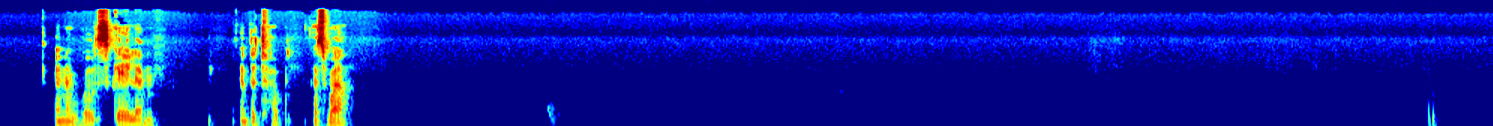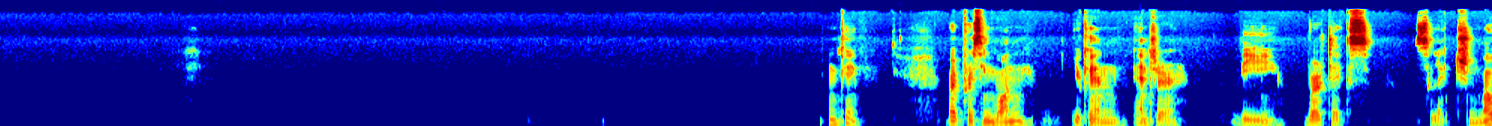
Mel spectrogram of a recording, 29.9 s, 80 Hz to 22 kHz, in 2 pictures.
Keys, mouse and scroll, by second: 0.2 shift+click, 0.5 shift+click, 0.9 shift+click, 1.8 click, 2.5 e, 4.8 middle click, 5.6 click, 6.2-6.8 scroll up 6, 7.3 s, 9.0 g, 10.8 click, 11.1 shift+drag, 11.4 shift+drag, 11.7 shift+click, 12.3 s, 16.1 click, 16.4 shift+click, 17.1 shift+click, 17.4 s, 19.7 click, 20.1 shift+click, 20.4 shift+drag, 20.7 shift+click, 21.0 s, 23.6 scroll down 5, 24.2-24.7 scroll up 3, 25.2 1, 26.3 drag, 27.0-27.4 scroll down 4, 27.7 middle click, 28.5-29.2 scroll down 2, 29.2-29.8 middle drag.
